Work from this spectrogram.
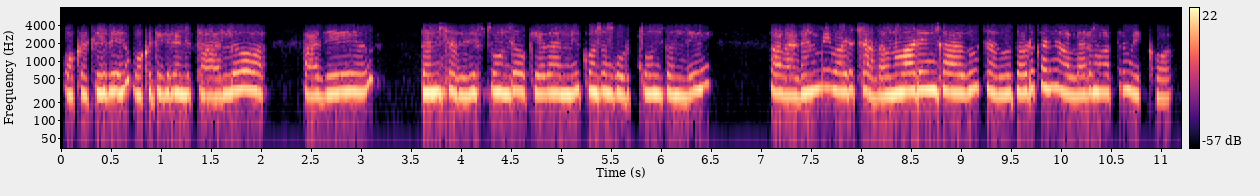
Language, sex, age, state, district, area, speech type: Telugu, female, 60+, Andhra Pradesh, East Godavari, urban, conversation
